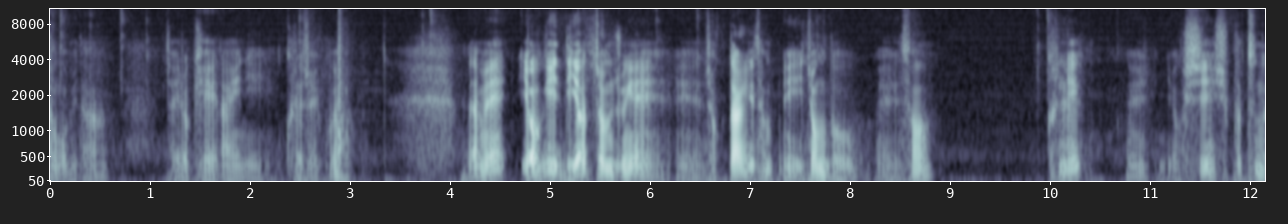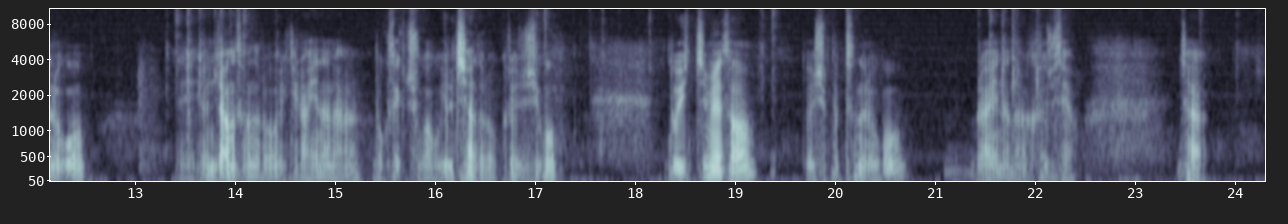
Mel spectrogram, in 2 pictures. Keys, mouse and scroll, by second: 12.8 shift+click, 13.4 space, 21.1 shift+click, 21.6 space.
